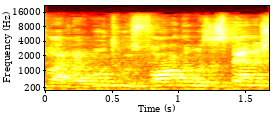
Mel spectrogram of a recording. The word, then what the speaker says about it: Farragut: That was David Farragut. More accurately pronounced David Farragut, whose father was a Spanish soldier who fought on behalf of the Americans in the Revolutionary War.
